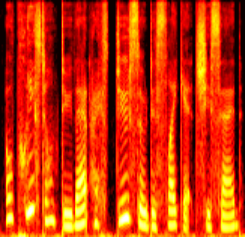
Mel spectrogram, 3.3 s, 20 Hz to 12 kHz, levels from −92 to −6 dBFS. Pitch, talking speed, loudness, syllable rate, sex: 220 Hz, 220 wpm, -16 LUFS, 5.2 syllables/s, female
